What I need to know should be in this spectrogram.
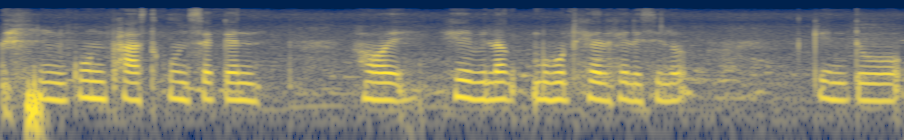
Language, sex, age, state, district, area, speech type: Assamese, female, 30-45, Assam, Udalguri, rural, spontaneous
